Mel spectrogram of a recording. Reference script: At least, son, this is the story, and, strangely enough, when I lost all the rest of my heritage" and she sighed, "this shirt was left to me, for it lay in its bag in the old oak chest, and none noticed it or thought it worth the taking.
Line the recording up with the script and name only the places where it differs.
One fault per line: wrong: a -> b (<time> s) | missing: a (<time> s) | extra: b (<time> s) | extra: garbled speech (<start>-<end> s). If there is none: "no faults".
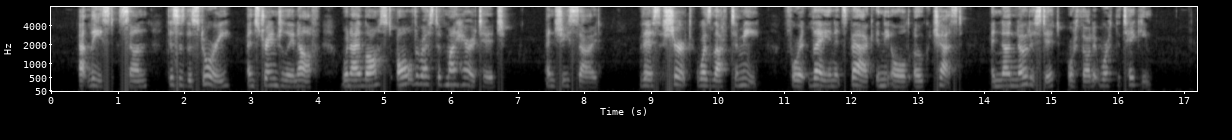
no faults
